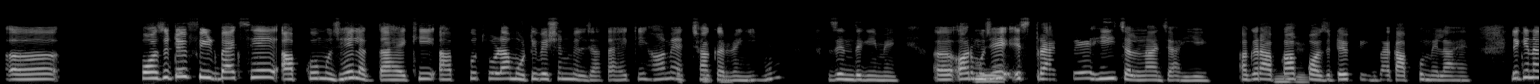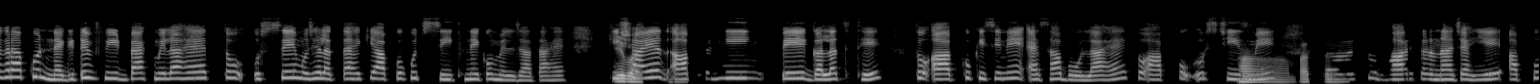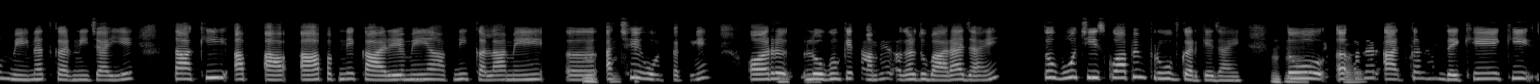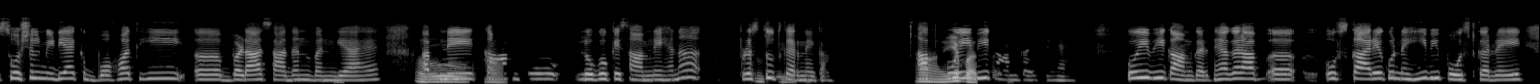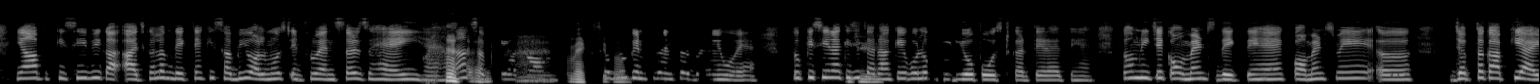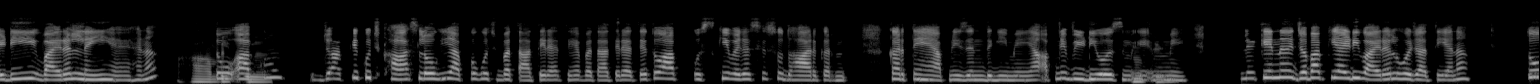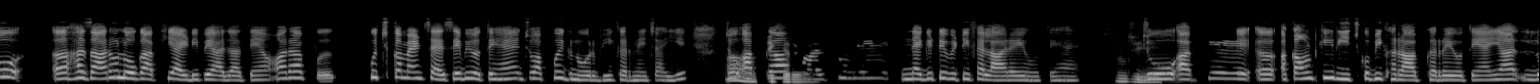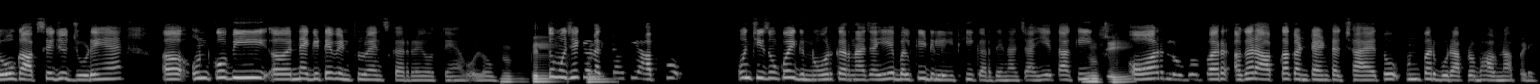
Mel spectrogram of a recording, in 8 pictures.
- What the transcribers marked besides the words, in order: in English: "पॉज़िटिव फीडबैक"; in English: "मोटिवेशन"; in English: "ट्रैक"; in English: "पॉज़िटिव फीडबैक"; in English: "नेगेटिव फीडबैक"; in English: "इम्प्रूव"; in English: "ऑलमोस्ट इन्फ्लुएंसर्स"; in English: "इन्फ्लुएंसर"; chuckle; in English: "मैक्सिमम"; in English: "कमेंट्स"; in English: "कमेंट्स"; in English: "वायरल"; in English: "वीडियोज़"; in English: "वायरल"; in English: "कमेंट्स"; in English: "इग्नोर"; in English: "नेगेटिविटी"; in English: "रीच"; in English: "नेगेटिव इन्फ्लुएंस"; in English: "इग्नोर"; in English: "डिलीट"; in English: "कंटेंट"
- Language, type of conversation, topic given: Hindi, podcast, किस तरह की प्रतिक्रिया से आपको सच में सीख मिली?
